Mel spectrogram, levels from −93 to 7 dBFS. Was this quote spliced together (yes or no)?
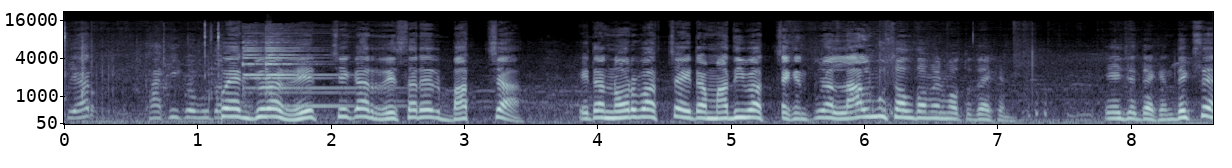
yes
